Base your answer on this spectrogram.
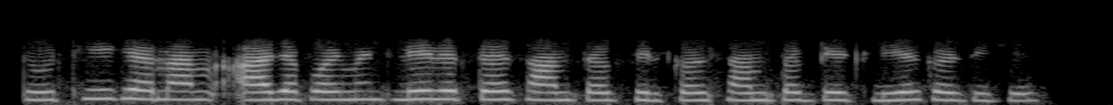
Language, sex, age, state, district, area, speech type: Hindi, female, 18-30, Uttar Pradesh, Sonbhadra, rural, conversation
